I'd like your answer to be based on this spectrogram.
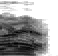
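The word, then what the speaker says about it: Taia: Is it TIA Global? TIA Global? Welcome back, Jeffrey. – TIA. – TIA. TIA Global, Inc.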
